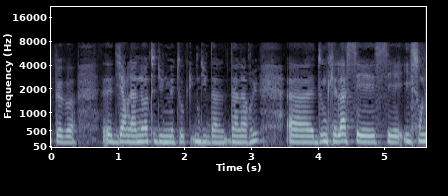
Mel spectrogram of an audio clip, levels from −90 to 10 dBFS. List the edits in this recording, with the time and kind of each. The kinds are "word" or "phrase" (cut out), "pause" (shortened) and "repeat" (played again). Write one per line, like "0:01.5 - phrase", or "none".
0:02.3 - phrase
